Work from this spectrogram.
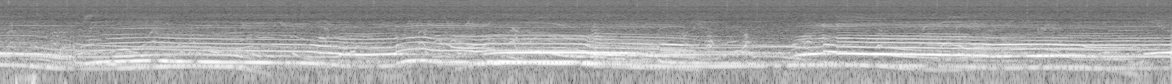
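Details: Wild wolf pack howling in chorus by a high mountain lake after being called in. Many voices overlap in long, drawn-out wavering howls, swelling louder in the middle and again near the end, with faint yips woven through.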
